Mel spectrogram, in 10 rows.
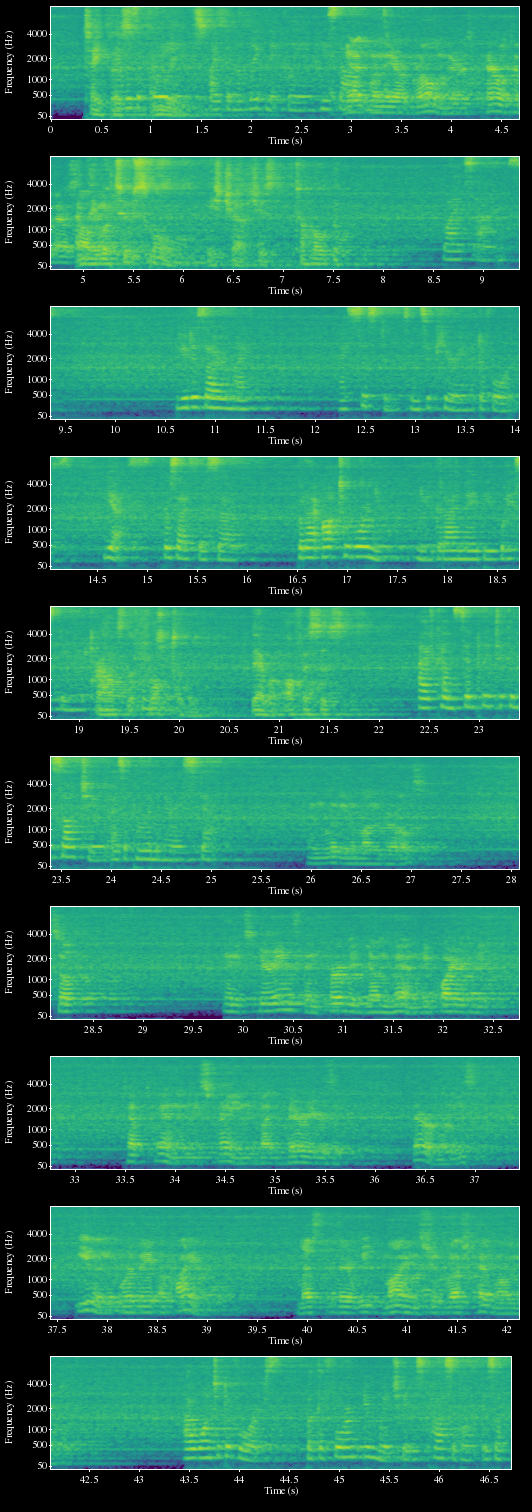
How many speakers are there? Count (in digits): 3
